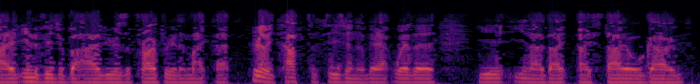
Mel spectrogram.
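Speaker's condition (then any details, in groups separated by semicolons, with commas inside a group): No condition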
